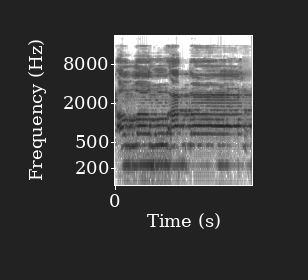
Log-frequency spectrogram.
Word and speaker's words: Allahu Akbar: yang benar delapan ini harus dijaga atau belakangnya dipanjangin Allahu Akbar.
